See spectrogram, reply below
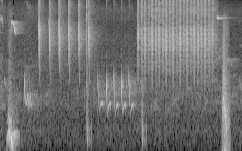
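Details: Sikatan londo flycatcher singing in the wild: a sharp high note and a dropping whistle, then a row of quick falling chips, followed by a fast buzzy trill running for over a second.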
